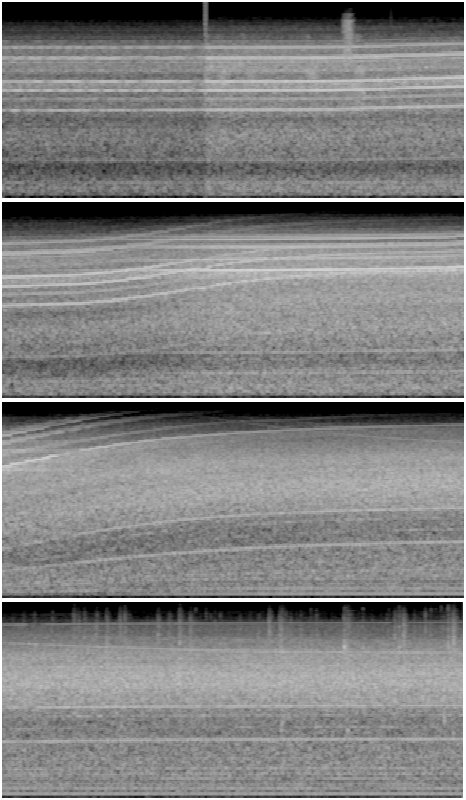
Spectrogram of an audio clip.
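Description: Jet engines whine and rise in pitch as they spool up to full power.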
